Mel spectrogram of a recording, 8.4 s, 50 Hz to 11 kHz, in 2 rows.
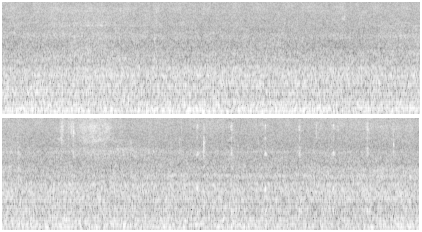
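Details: Lada Vesta Cross with AMT 2.0 robot gearbox, fully loaded, on rough road; head-mounted action camera. Steady road and engine hum, no thumps or knocks over bumps; suspension knock gone after shock absorber strut replacement.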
